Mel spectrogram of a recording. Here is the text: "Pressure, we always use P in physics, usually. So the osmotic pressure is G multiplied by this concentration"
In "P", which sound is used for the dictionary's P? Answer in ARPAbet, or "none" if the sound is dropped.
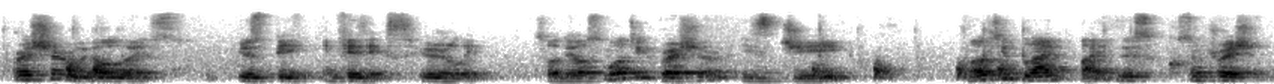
B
